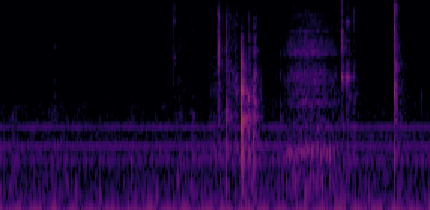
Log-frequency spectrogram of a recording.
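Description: Extra-fine-nib fountain pen scratching faintly across notebook paper as a word is written, over a steady low hum. Two light ticks come in the second half, about a second and a half apart.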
